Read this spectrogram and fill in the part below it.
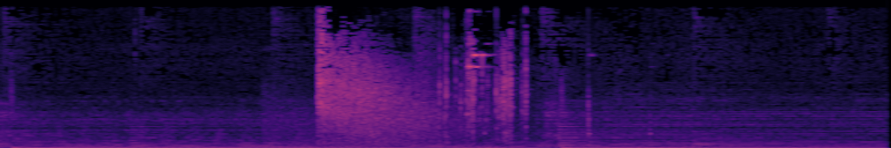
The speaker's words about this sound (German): Mit gutem Schuss bricht das Alttier nach einigen Metern vor der Deckung zusammen.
